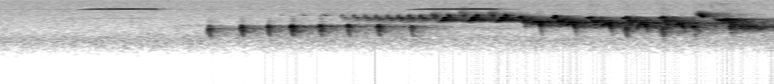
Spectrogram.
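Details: A Eurasian sparrowhawk (Accipiter nisus) gives a fast, even series of sharp 'kek' notes, about three per second, that climbs higher and grows shriller; a thin high whistle from another bird is heard twice.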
